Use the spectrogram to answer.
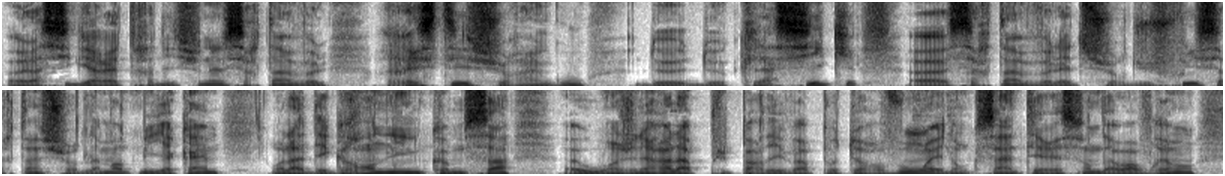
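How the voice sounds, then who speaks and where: A man's voice: low voice, quick pace, hardly any pauses, warm tone, dry recording, clean studio sound. A man from France casually explaining products on his channel, with many hesitations and fillers. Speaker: product presenter.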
